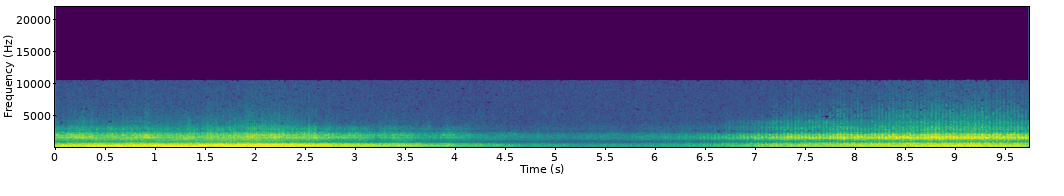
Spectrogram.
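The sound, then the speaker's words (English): An old car's engine drones loudly with a rough mid-pitched hum, easing off in the middle and then building again as it accelerates toward a hill. No voices are heard. “So hit that throttle, will you?”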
